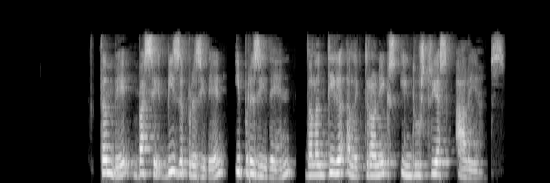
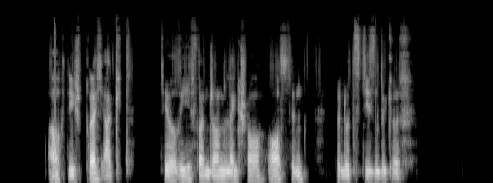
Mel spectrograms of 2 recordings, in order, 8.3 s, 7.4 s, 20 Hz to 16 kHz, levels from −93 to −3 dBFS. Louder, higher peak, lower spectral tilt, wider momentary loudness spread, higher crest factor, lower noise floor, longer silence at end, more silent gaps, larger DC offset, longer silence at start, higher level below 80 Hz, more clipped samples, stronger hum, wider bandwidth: first, -18 LUFS vs -25 LUFS; first, -2 dBFS vs -6 dBFS; second, -3 dB/octave vs -6.5 dB/octave; about the same, 9 LU vs 10 LU; about the same, 18 dB vs 20 dB; about the same, under -90 dBFS vs under -90 dBFS; second, 0.7 s vs 1.3 s; second, 3.43-3.51 s, 4.45-4.55 s, 7.31-7.35 s vs 1.24-1.29 s, 1.83-1.88 s, 2.02-2.39 s, 4.63-4.70 s, 4.93-5.02 s; neither; first, 1.5 s vs 0.7 s; about the same, -58 dBFS vs -56 dBFS; neither; neither; second, 8.2 kHz vs 10 kHz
